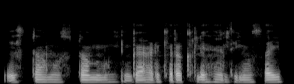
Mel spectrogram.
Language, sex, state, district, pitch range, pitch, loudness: Awadhi, male, Chhattisgarh, Balrampur, 105-110 Hz, 110 Hz, -26 LUFS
